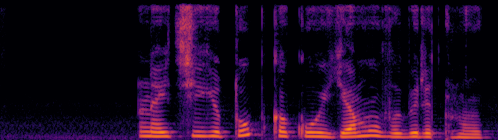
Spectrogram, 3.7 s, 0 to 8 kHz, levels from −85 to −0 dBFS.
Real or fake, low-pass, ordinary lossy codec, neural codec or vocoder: fake; none; none; codec, 16 kHz, 8 kbps, FunCodec, trained on LibriTTS, 25 frames a second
